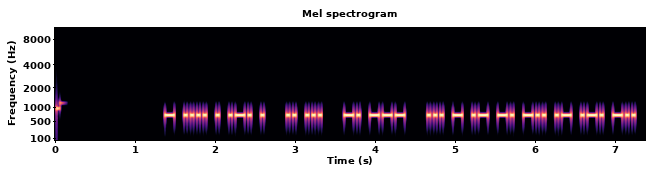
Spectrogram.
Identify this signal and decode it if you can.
Morse code, heard as a keyed tone, about 30 wpm, 700 Hz. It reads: THERE IS NO STANDARD
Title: Sentences from Top 1600 Words 30wpm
